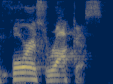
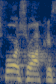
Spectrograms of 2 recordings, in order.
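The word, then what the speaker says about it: Phorusrhacos: to look down at the pronunciation forest raucous so this is for us raucous this is probably the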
